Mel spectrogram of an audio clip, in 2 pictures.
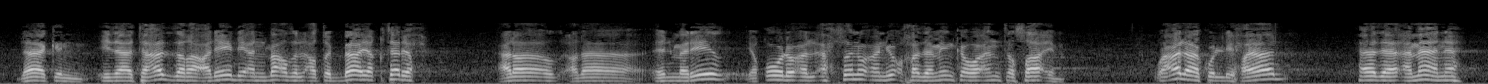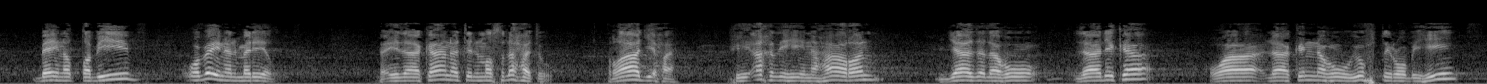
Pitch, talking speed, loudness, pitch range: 180 Hz, 80 wpm, -20 LUFS, 165-205 Hz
